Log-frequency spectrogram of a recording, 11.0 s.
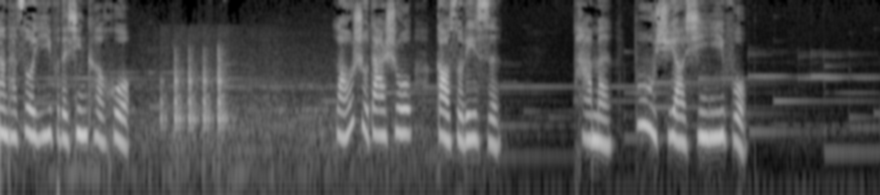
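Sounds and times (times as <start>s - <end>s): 
speech: 0.0s - 1.7s, 4.2s - 6.4s, 7.2s - 9.4s
knocking on a door: 2.0s - 3.0s.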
